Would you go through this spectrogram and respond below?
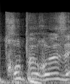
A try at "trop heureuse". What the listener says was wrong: il y a un P à trop. On fait la liaison.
